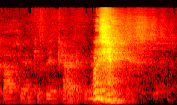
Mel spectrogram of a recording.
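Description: A woman's voice: soft sounds, then one short, loud vocal burst with a falling pitch a little past a second in.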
